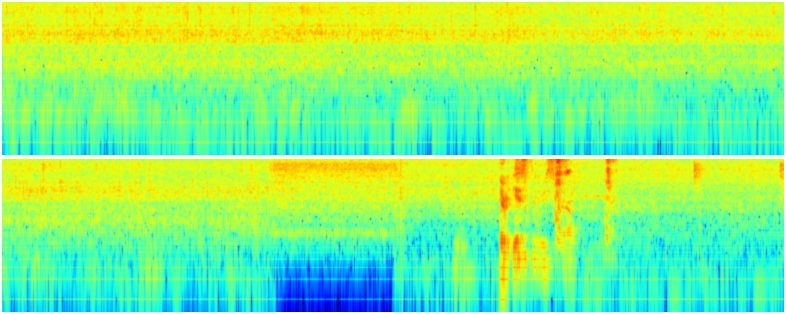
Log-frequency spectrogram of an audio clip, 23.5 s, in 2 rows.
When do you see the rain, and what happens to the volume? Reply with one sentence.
You can hear the rain from 0.0 to 23.4 s, getting quieter.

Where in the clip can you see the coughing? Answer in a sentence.
The coughing can be heard from 20.0 to 21.0 s.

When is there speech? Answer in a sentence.
You can hear the speech from 18.4 to 20.4 s.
